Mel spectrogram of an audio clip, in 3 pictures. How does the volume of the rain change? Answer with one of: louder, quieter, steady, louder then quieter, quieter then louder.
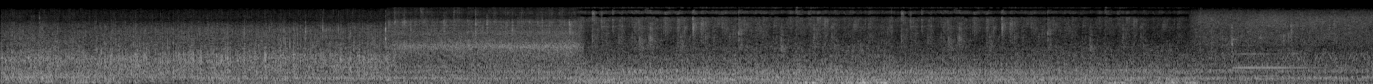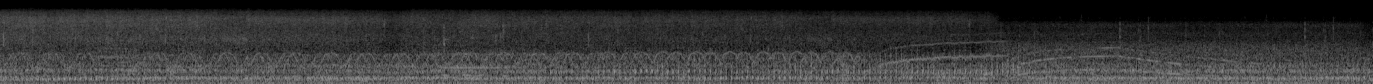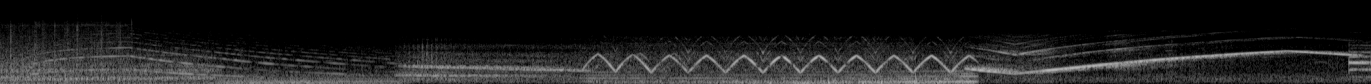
quieter.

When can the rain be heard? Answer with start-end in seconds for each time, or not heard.
0.0-28.9.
